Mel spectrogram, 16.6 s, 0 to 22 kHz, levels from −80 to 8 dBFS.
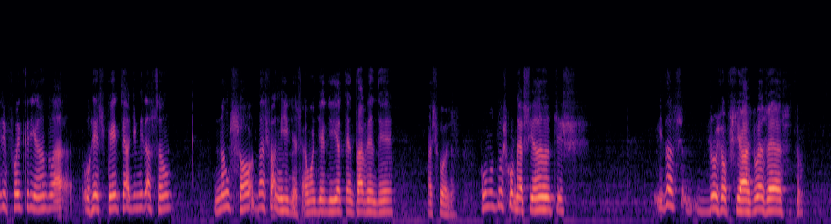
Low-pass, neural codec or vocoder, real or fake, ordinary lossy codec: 7.2 kHz; codec, 44.1 kHz, 2.6 kbps, SNAC; fake; none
